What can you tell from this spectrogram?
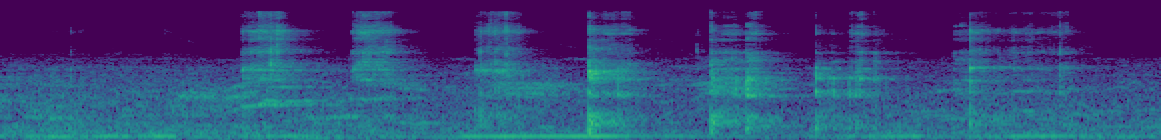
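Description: Metal spoon scraping and clinking against a pot while scooping cooked sago batter: several short scrapes, with one sharp clink about three seconds in.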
